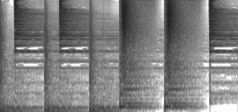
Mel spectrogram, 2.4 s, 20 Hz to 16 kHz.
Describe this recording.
100 Studio C Drums 03
synth, digital, dirty, drums, crushed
